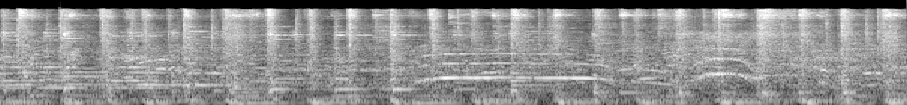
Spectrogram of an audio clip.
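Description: Live string band playing an instrumental passage: upright bass, acoustic guitar, mandolin and banjo over a steady beat, with a lead line of held and sliding notes. Crowd noise runs underneath.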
